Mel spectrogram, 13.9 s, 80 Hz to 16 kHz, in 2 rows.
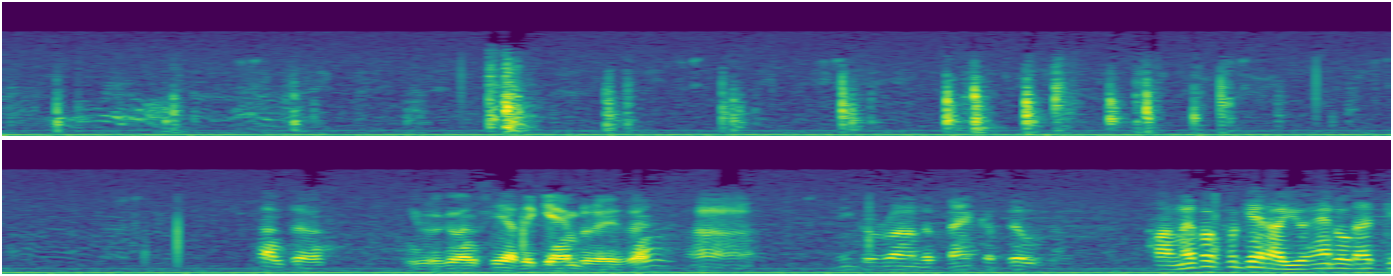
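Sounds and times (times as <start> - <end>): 
steady low hum: 0.0 - 13.8
knocking on a wooden door: 2.4 - 6.2
speech: 8.4 - 13.8.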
